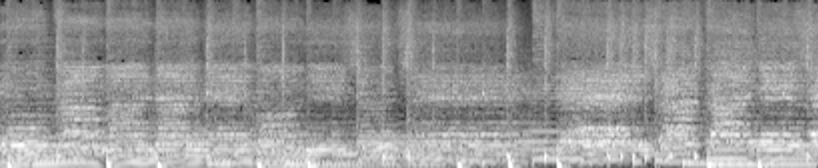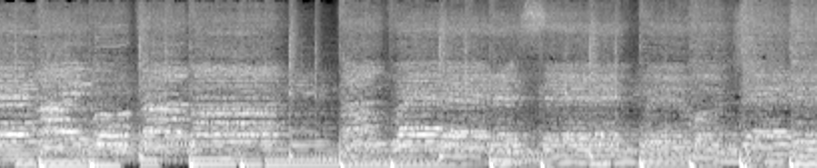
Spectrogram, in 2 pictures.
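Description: Gospel choir singing a Runyankore-Rukiga worship song over a band with a bass line and a steady beat.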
